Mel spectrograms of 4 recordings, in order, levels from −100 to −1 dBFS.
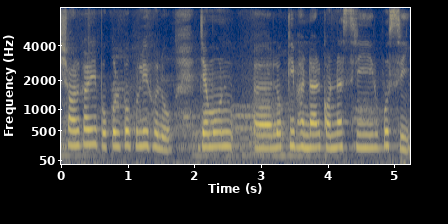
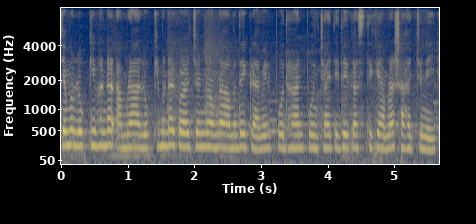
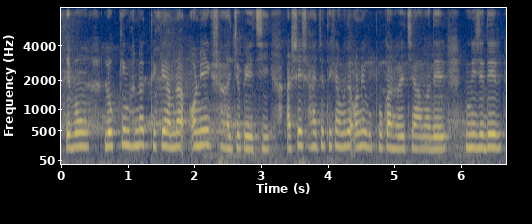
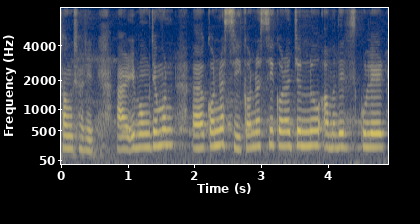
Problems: background sounds at intervals, continuous background conversations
